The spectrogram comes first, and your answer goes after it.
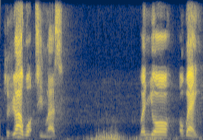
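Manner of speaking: calling out. Real, not acted. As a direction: raise the voice to reach Les. Calling out to Les.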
